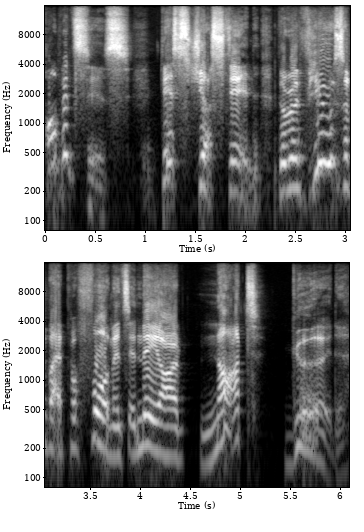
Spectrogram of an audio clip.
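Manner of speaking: low, put-on fantasy cave creature voice. Made to do a bit by the others, in a Smeagol voice. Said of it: "That was a good Smeagol".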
